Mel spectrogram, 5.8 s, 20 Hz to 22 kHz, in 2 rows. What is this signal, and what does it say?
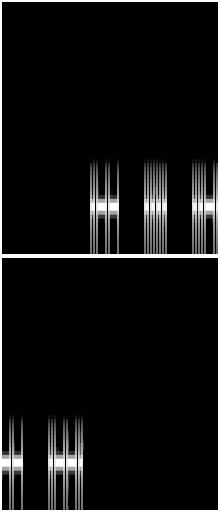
Morse code, heard as a keyed tone, about 30 wpm, spaced as for 17 wpm, 700 Hz. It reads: WH2P
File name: Lesson 37g - Letter x - Call Signs 30wpm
